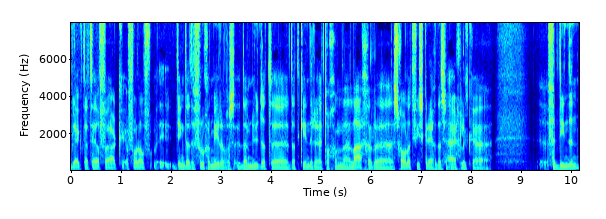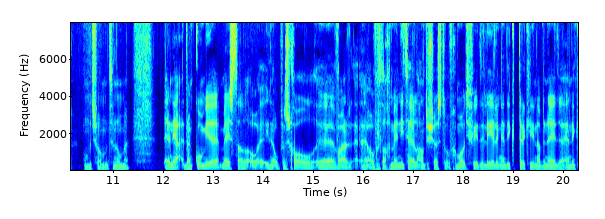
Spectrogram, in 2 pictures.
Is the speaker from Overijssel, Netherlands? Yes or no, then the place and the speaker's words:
no; Amsterdam, North Holland, Netherlands; ik kom zelf uit Amsterdam, hier aan de Eversestraat.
